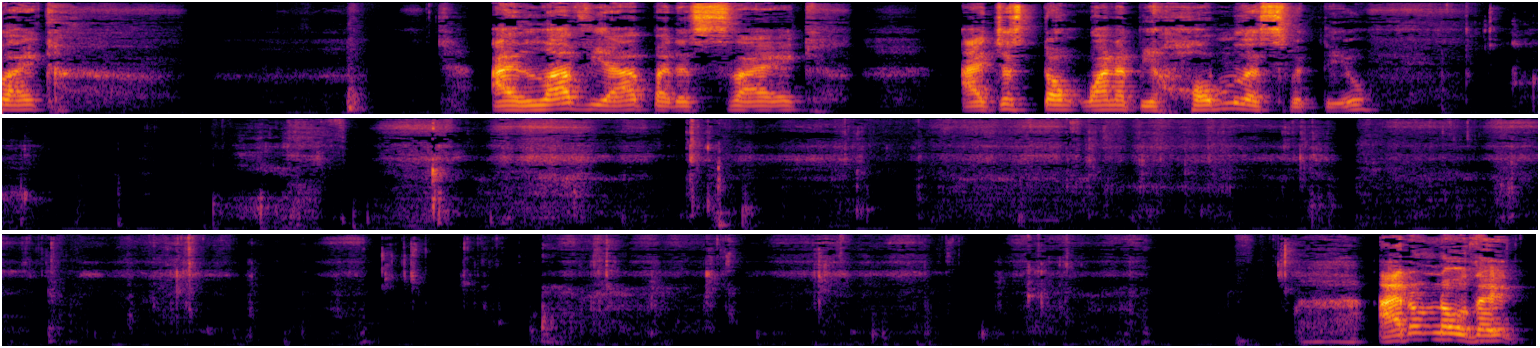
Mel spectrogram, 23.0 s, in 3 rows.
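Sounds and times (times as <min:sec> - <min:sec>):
person chewing with wet mouth clicks: 0:15.0 - 0:21.9.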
